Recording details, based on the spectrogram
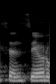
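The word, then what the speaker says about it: censure: नहीं सॉरी, यहाँ पे जो वर्ड है हमारा सेंस्योर, सेंस्योर, इसको सेंसर नहीं पढ़ते हैं, सेंस्योर बोलते हैं, ठीक है?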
